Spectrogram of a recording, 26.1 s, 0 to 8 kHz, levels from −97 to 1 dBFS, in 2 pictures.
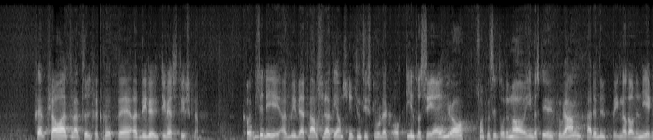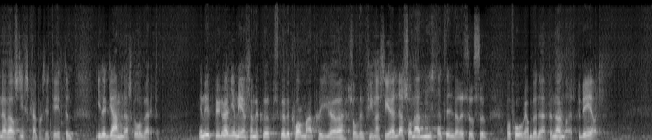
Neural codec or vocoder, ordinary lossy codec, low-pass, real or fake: codec, 16 kHz, 1 kbps, X-Codec, HuBERT features, trained on general audio; none; none; fake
